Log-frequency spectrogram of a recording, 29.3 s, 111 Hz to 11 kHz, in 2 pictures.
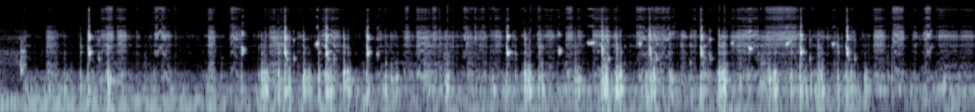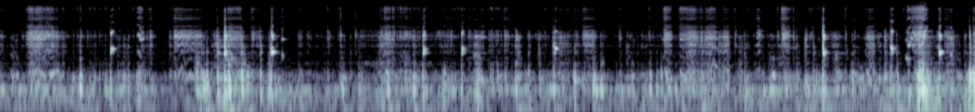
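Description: Running gear of a Jamesway 8500-gallon manure tanker rolling over snow: many irregular clicks and rattles over a steady low rumble.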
